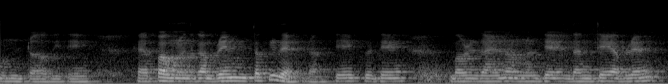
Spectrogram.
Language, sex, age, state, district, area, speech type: Goan Konkani, male, 45-60, Goa, Pernem, rural, spontaneous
